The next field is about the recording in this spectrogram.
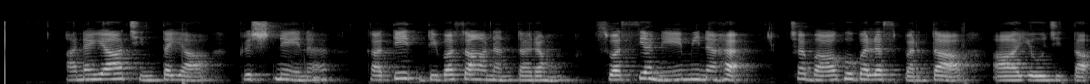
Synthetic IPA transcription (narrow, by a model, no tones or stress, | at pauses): ɐnɐjaːt͡ʃint̪ɐjaːkɾɨʂneːnɐ | kɐt̪id̪iʋɐsaːnɐnt̪ɐɾɐm | sʋɐsjɐneːminɐɦɐ̆t͡ʃʰɐbʱaːɡubɐlɐspɐɾd̪ʱaːaːjoːd͡ʒit̪aː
